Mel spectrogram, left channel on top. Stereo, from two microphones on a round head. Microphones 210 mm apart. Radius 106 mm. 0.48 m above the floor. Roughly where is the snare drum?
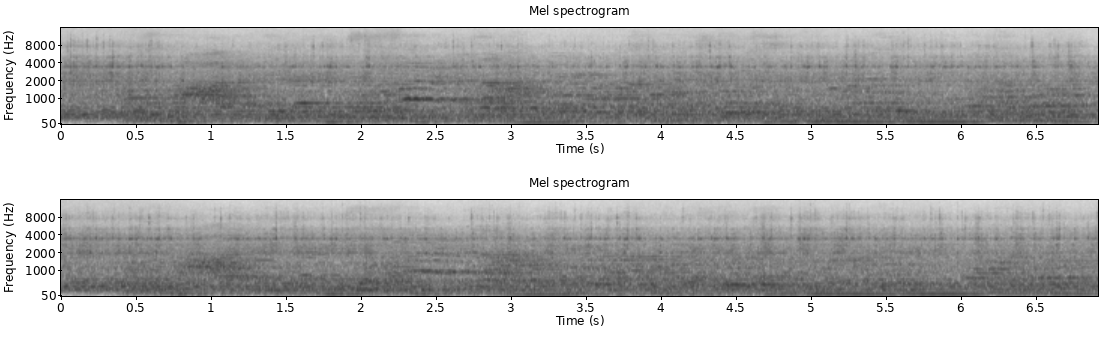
No snare drum in this recording.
